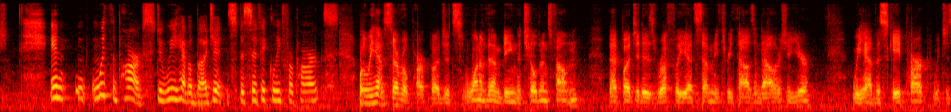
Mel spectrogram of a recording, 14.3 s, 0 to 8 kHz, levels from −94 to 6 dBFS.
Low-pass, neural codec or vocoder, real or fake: 7.2 kHz; vocoder, 44.1 kHz, 128 mel bands, Pupu-Vocoder; fake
